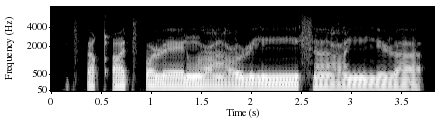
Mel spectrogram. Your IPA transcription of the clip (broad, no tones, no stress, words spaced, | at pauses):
t͡sʼɐqʼɐ t͡sʼɔɭɛːɾõ ʕãʕoɭiɾĩː sã ʕĩːne ɭa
